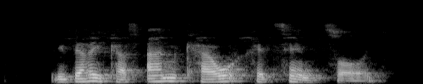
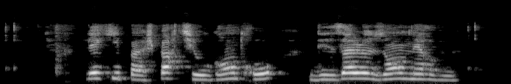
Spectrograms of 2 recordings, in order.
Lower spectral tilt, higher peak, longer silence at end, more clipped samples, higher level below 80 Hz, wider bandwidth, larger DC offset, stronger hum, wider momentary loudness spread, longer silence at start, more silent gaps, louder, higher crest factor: first, -8.5 dB/octave vs -1.5 dB/octave; about the same, -2 dBFS vs -2 dBFS; about the same, 0.45 s vs 0.55 s; neither; first, -60 dBFS vs -70 dBFS; about the same, 7.2 kHz vs 7.4 kHz; neither; neither; second, 9 LU vs 22 LU; first, 0.5 s vs 0.15 s; second, none vs 0.33-0.37 s; second, -21 LUFS vs -17 LUFS; about the same, 18 dB vs 18 dB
